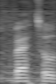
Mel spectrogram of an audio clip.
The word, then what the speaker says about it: Vettel: what do you call vettel vertell no i've i remembered when when i think it was david coulthard first said it was vettel to rhyme with kettle that's the way i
